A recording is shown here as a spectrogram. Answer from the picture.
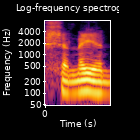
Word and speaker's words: Shanann: the murder of Shanann, they they called her Shanann. I thought it was Shanann because of the way it's spelled. It's literally spelled Shanann. There's no O in the name, but it's Shanann from what they said on the documentary.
